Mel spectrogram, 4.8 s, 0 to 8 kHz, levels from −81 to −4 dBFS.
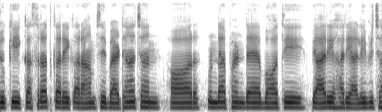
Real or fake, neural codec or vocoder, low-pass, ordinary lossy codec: real; none; 7.2 kHz; none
